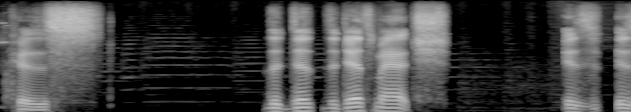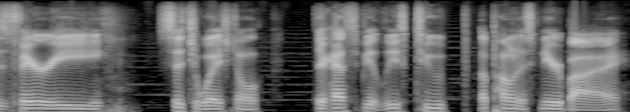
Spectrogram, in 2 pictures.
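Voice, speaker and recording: A man talking casually as a game streamer, in a halting way with repeated and stuttered words. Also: deep voice, darkish tone, clear, resonant tone, no echo.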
